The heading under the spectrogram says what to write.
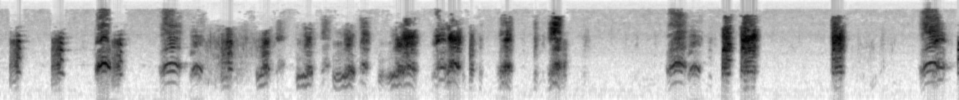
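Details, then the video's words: Black-crowned night herons giving dense bursts of hoarse barking squawks, rapid overlapping calls for five seconds, a pause, then scattered single croaks. "SUARA BURUNG KOAK MALAM"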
